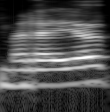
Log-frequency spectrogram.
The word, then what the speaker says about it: Marije: course um yeah so my name is Marie or in Dutch Maria but no one can pronounce that so yeah I'm I'm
